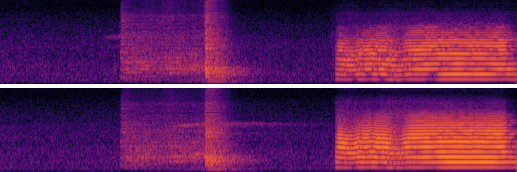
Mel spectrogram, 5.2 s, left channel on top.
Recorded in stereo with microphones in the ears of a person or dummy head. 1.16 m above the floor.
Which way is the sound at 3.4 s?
35° right (ahead or behind).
